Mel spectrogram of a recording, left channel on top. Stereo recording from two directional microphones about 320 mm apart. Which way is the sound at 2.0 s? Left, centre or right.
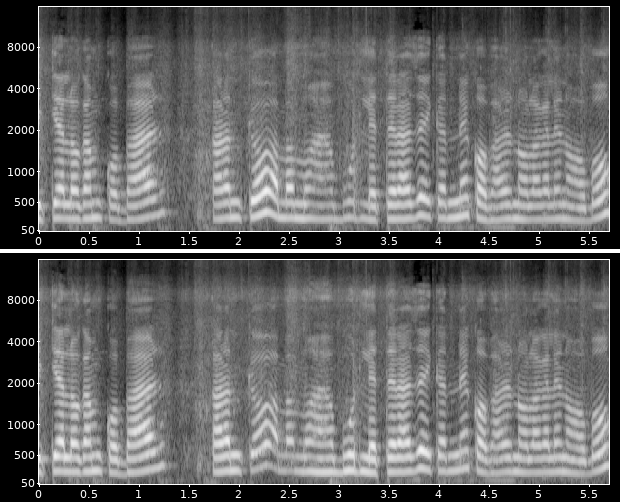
Centre.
